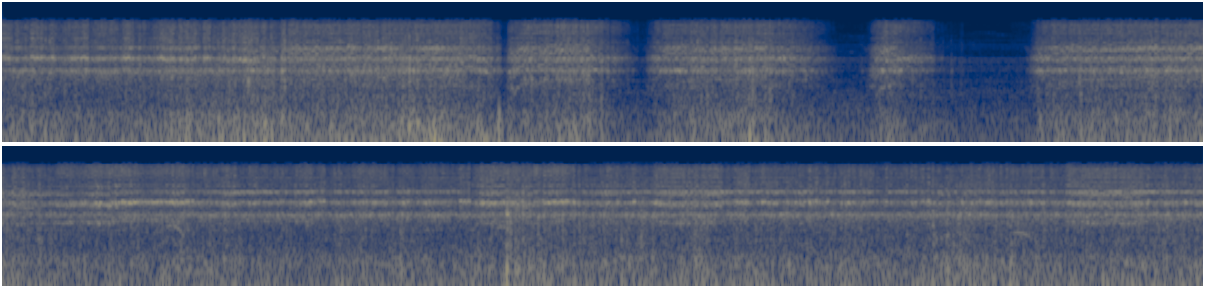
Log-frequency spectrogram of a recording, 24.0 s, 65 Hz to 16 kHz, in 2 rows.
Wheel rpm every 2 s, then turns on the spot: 230, 210, 140, 110, 20, 120, 210, 230, 220, 220, 230, 230.
none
